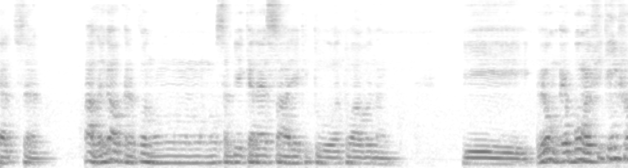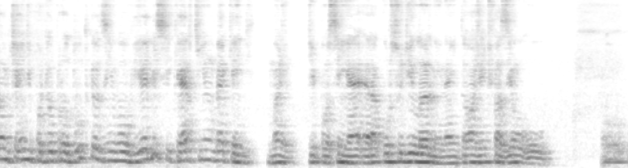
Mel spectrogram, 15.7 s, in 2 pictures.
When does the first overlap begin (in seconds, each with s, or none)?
none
